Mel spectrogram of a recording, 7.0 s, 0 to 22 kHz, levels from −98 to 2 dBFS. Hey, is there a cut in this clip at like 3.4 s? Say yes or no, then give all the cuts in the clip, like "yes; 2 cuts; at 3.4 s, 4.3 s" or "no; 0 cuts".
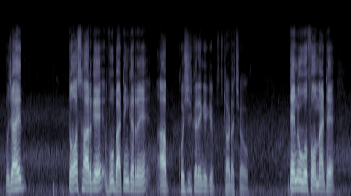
yes; 1 cut; at 3.4 s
